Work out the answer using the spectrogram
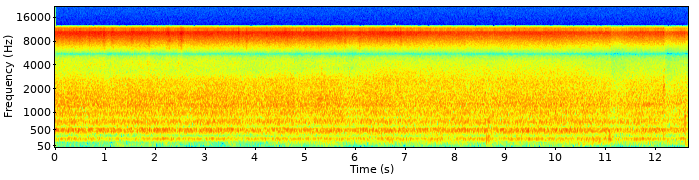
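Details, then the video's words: A mass of bees inside a shed, drawn by melting beeswax; a steady, even swarm hum lasts the whole stretch, many wings blending into one drone. "Bees in my shed!"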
